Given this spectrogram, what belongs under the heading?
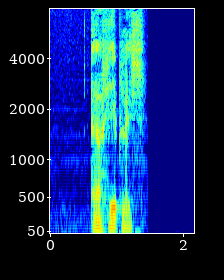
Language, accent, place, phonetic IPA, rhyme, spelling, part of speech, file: German, Germany, Berlin, [ɛɐ̯ˈheːplɪç], -eːplɪç, erheblich, adjective, De-erheblich.ogg
- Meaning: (adjective) considerable, substantial, significant; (adverb) considerably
